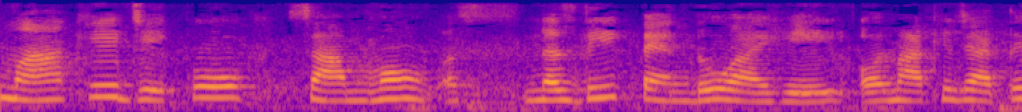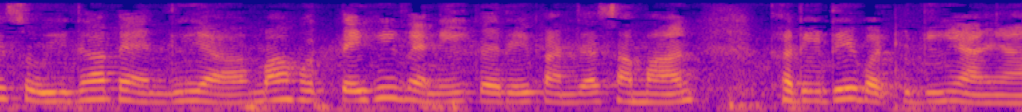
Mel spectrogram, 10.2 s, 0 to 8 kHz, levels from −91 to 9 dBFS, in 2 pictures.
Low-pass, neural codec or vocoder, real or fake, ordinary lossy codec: 7.2 kHz; codec, 16 kHz, 4 kbps, X-Codec, HuBERT features, trained on general audio; fake; MP3, 32 kbps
